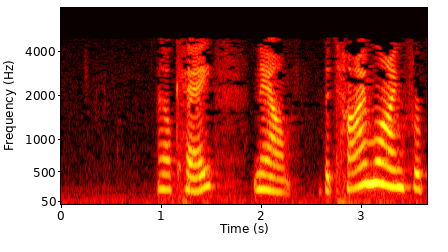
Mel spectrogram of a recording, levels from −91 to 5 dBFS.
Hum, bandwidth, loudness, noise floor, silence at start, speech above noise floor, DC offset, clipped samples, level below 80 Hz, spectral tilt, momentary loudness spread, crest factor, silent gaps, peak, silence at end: none; 5.2 kHz; -21 LUFS; -58 dBFS; 0.95 s; 36 dB; under 0.1%; under 0.1%; -52 dBFS; -9.5 dB/octave; 17 LU; 16 dB; none; -6 dBFS; 0.05 s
